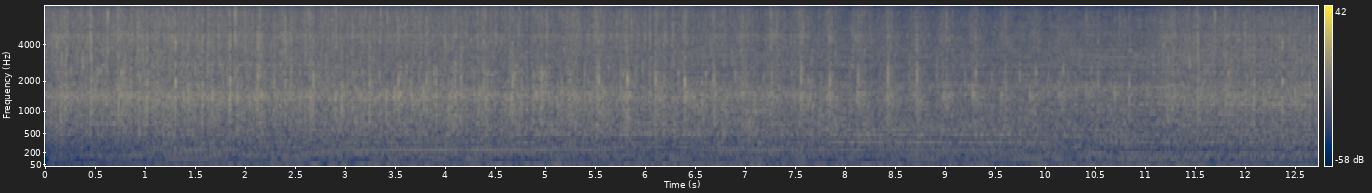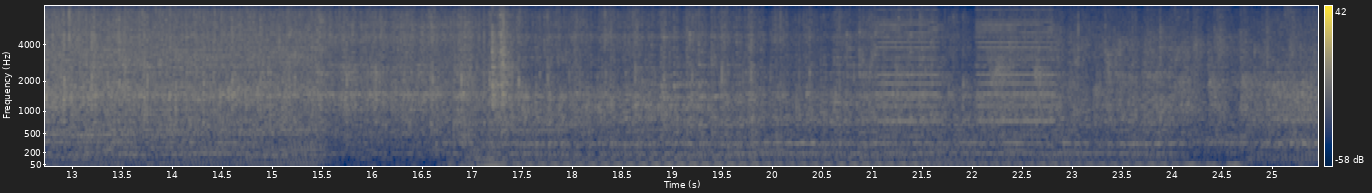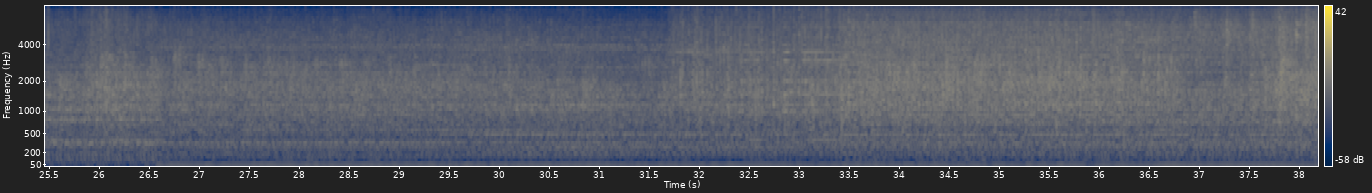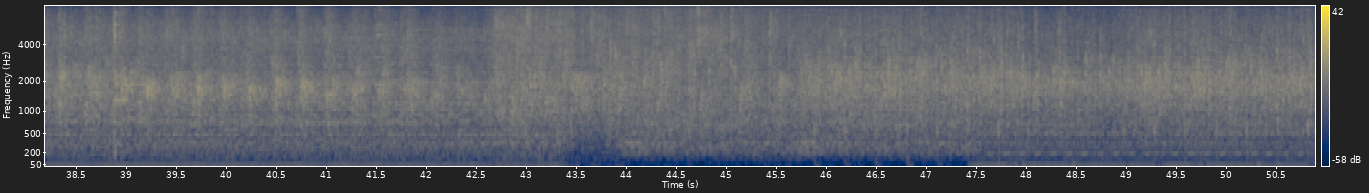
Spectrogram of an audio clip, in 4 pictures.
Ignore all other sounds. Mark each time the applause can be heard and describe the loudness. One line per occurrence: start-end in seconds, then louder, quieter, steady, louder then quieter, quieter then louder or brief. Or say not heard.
0.0-50.8 quieter then louder.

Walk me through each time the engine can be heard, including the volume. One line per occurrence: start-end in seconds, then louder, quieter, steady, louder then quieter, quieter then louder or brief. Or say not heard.
0.0-50.8 steady.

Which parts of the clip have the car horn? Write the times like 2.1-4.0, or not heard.
21.0-22.9, 32.4-33.5.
